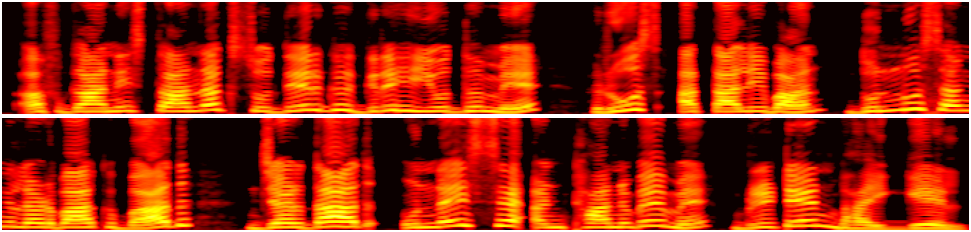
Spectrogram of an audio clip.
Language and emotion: Maithili, neutral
